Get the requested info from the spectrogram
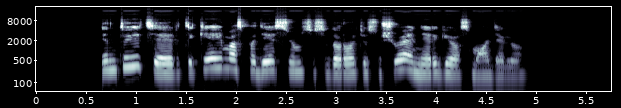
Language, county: Lithuanian, Panevėžys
